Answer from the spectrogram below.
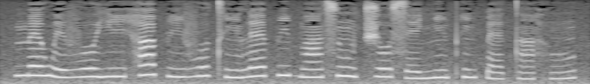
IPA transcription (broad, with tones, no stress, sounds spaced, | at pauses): m ɛ˦ w ɪ˨ v o˨ j i˨ h a˦ p i˨ v o˦ tʰ ĩ˨ l ɛ˦ p i˦ b ã˨˦ s ũ˦˨ t͡ʃ o˦ s e˨ ɲ ĩ˦ pʰ ĩ˦ k͡p ɛ˨ t ã˨ h ũ˨˦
